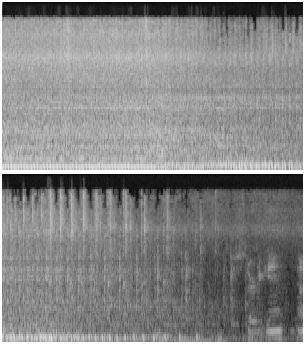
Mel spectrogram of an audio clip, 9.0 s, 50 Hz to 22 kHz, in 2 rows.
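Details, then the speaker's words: Honda EXW171S welder generator, sat in a barn over 5 years. Steady, even low hum from a small single-cylinder engine, no knocks or misses, then it winds down smoothly; it runs fine. "well getting what I thought was going to turn into an interesting video on this Honda II xw1 71s welder generator is turned into it runs fine"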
